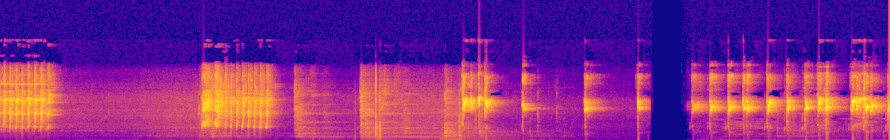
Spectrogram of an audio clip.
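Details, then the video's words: Blue black-masked lovebird with harsh buzzy squawks and scattered clicks, then a quickening string of short high chirps. "Beautiful Lovebird Long Chirping Sound - Blue Black Masked Lovebird"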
